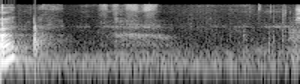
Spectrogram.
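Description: Chalk scratching faintly on a blackboard as a short formula is finished, in a quiet room.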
